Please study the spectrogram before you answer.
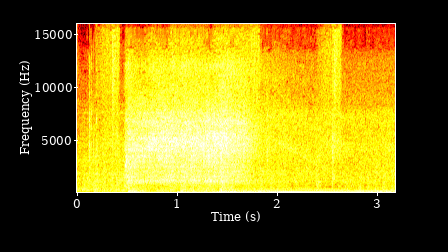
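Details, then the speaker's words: Nissan 240SX KA24DE after timing chain tick work and swapping misplaced cylinder 2 and 3 ignition wires back: steady even low rumble settling into a smooth idle, no shaking; still warming up. "That sounds way better. All right, the motor's not shaking. That was insane. Motor's not shaking."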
